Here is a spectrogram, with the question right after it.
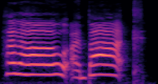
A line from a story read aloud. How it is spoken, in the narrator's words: she called out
